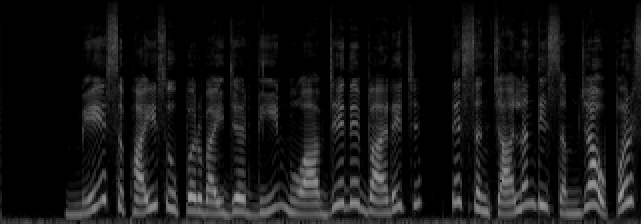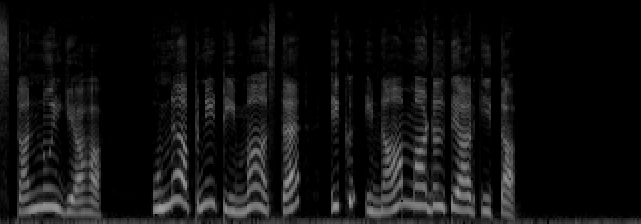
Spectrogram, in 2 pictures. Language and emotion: Dogri, surprised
